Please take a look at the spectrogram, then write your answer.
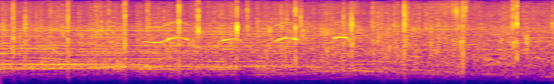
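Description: Crowd applauding at a pickleball championship, with sustained clapping and some cheering across the whole stretch, fairly close and steady.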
